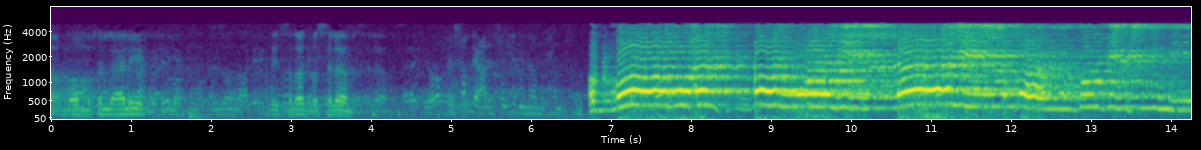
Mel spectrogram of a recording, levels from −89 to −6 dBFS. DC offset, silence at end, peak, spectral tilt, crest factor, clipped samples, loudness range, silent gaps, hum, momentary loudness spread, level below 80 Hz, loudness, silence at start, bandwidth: under 0.1%; 0 s; -2 dBFS; -8.5 dB/octave; 12 dB; under 0.1%; 22 LU; none; none; 22 LU; -44 dBFS; -13 LUFS; 0 s; 5.2 kHz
